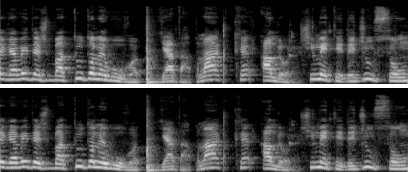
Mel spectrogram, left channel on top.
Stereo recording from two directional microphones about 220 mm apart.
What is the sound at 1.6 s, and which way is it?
Speech, 55° left (ahead or behind).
